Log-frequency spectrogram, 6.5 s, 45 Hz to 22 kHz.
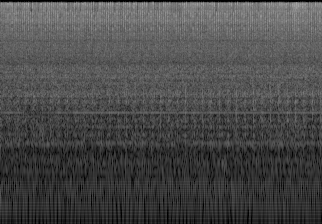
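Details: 2007 Toyota Tacoma 2.7 four-cylinder, throttle held from the cab at higher rpm during injector cut tests: loud, fairly even bottom-end knock about three per second, changes when cylinder 1 is cut; teardown found a spun connecting rod bearing.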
